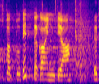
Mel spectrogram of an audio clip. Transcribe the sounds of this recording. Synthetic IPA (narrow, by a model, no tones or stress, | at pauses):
st̪ɑt̪ːˑud̪̥e̞t̪ːe̞kɑnʲd̪̥jɑ | et̪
